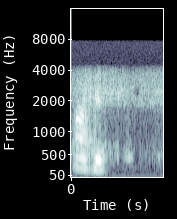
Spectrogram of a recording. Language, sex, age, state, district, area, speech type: Malayalam, female, 45-60, Kerala, Kollam, rural, conversation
